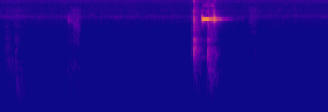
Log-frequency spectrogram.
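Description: A steam oven's control panel giving one short electronic beep about two and a half seconds in, as a setting is keyed in.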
